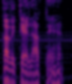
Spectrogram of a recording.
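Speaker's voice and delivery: hushed closing line of the poem; whispered poetic close; soft dramatic refrain. Shown as a demonstration. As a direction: let कवि कहलाते हैं fall away to a near hush. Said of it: "repeated refrain, soft dramatic close".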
